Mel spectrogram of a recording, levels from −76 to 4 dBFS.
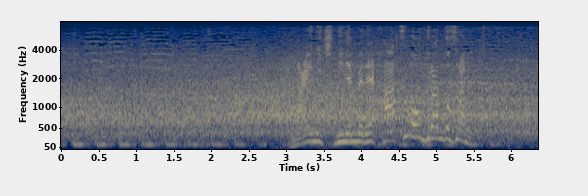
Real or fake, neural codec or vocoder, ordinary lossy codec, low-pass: real; none; MP3, 64 kbps; 7.2 kHz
